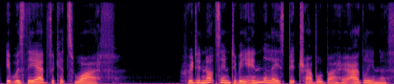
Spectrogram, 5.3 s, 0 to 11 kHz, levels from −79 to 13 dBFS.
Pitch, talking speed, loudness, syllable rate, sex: 220 Hz, 215 wpm, -17 LUFS, 6.0 syllables/s, female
